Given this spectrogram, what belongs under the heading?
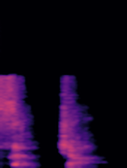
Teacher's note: double C, non-aspirated, double CA.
